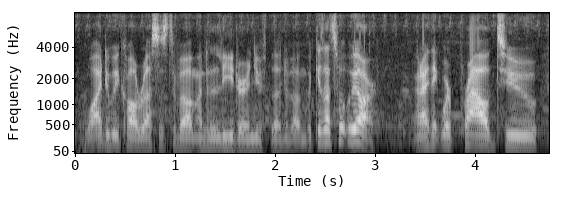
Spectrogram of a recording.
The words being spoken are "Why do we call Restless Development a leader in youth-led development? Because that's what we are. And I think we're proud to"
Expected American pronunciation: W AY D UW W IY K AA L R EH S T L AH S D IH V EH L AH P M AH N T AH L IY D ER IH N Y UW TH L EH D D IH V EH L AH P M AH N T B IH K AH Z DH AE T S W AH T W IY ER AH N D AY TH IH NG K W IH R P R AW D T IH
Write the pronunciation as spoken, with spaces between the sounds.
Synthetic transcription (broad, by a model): W AY D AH W IY K AA L R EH S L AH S D IH V EH L AH P M AH N T AH L IY D ER IH N Y UW TH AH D D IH V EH L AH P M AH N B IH K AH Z DH AE T S W AH T W IY ER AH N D AY TH IH NG K W IH R P R AW D T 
